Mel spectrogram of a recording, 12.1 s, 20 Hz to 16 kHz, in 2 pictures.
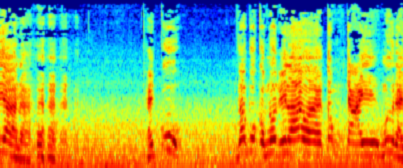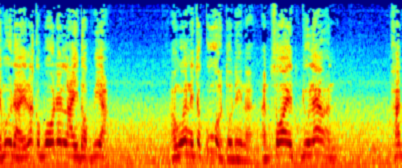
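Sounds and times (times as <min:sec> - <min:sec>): road rumble inside car: 0:00.0 - 0:12.0.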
